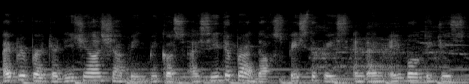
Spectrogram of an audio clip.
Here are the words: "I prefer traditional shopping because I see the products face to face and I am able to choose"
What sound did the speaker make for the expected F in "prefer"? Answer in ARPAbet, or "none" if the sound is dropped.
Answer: P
